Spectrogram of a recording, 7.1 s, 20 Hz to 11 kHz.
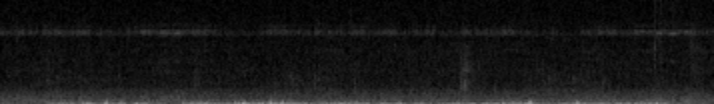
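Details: White-backed woodpecker chiselling out a nest hole in a tree at Gongsanseong Fortress, Gongju, South Korea, on a March 2024 morning: a steady run of dull, low, irregular knocks and thuds, with faint high bird notes far off.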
